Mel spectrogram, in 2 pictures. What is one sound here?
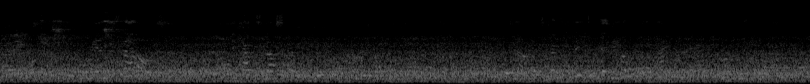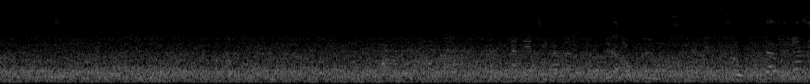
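A crowd murmurs steadily in a large, echoing hall.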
